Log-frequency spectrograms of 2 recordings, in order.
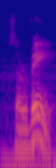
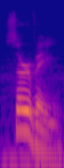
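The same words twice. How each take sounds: First: The stress is on the second syllable. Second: The stress is on the first syllable. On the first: It is the verb, meaning to examine or inspect. "동사는 어디 있다? 뒤에 있거든" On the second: It is the noun, meaning a questionnaire or study. "명사는 강사, 강세가 보통 앞에 있죠"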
